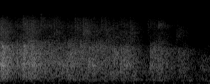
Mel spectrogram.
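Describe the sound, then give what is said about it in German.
Audience applause at a church gathering: a steady, fairly soft patter of many hands clapping that continues through the whole moment with only a slight dip. “könnt ihr mal einen Applaus.”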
